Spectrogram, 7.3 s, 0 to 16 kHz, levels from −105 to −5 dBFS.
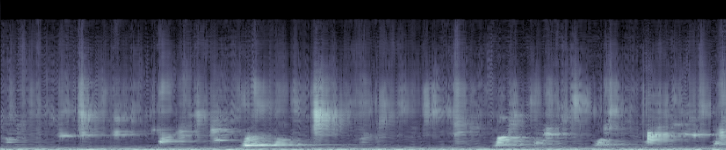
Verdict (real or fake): fake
